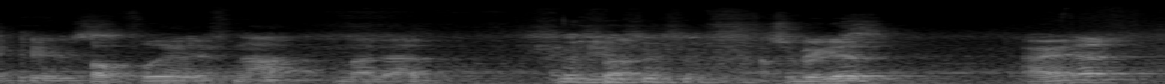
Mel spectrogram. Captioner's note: laughing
